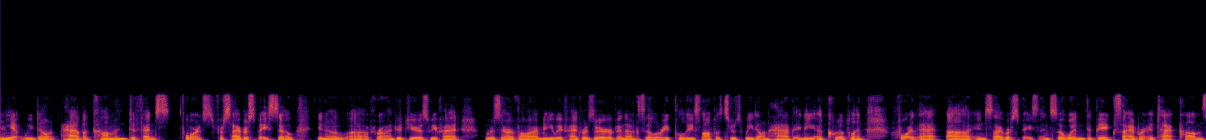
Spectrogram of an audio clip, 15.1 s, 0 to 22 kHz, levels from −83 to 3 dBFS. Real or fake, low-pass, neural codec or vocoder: fake; 7.2 kHz; codec, 24 kHz, 3 kbps, HILCodec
